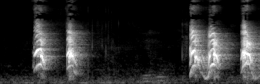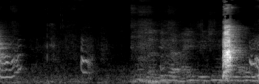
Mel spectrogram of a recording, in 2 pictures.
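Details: Zoey, a Shih Tzu puppy two months old, barking for the first time with shrill, short yaps in bursts of two and three. Long quiet gaps come between them, and faint low rustling sounds near the end.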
